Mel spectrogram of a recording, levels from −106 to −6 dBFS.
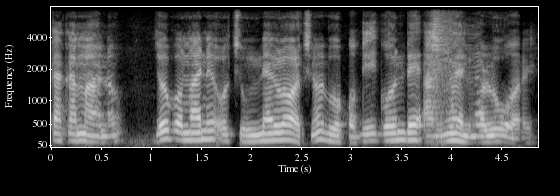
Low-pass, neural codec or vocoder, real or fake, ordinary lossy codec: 7.2 kHz; codec, 44.1 kHz, 1.7 kbps, Pupu-Codec; fake; none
